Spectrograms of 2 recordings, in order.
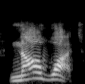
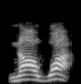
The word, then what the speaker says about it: Nahuatl: Nahuatl with no LT at the end. Nahuatl.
